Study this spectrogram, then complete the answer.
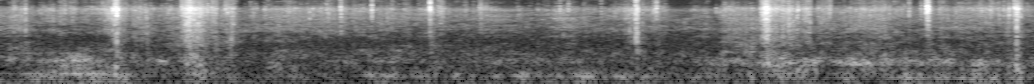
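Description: A hand snaps dry twigs.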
